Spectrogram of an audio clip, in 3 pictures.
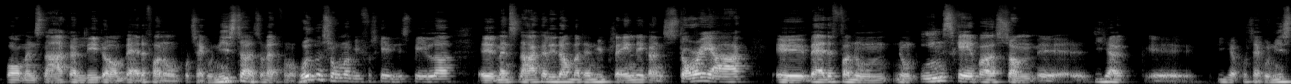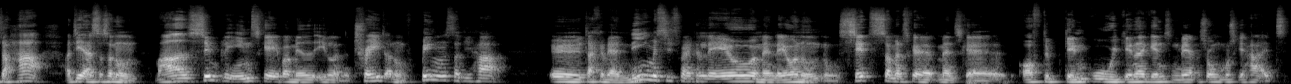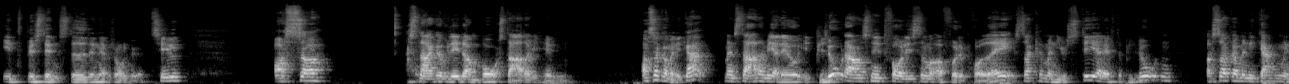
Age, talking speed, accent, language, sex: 30-49, 225 wpm, native, Danish, male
